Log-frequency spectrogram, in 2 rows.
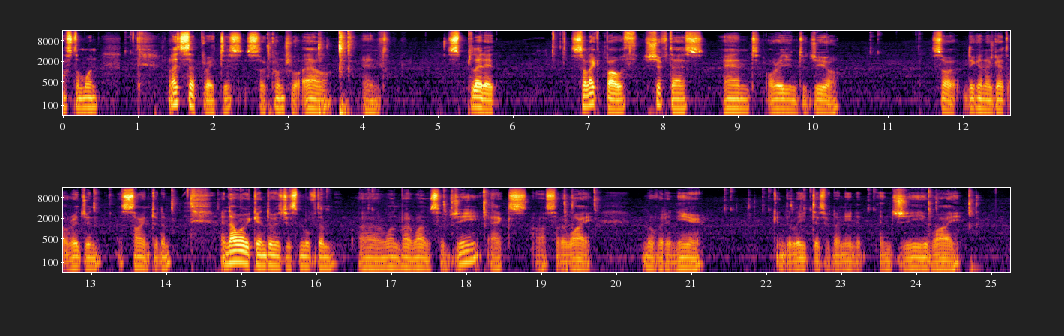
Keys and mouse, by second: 0.7 Tab, 2.6 ctrl+l, 3.2 p, 4.9 Tab, 7.7 shift+s, 13.2 shift+middle click, 14.3 shift+middle click, 14.8 middle click, 15.4 click, 15.9 click, 17.6 g, 22.3 x, 23.3 click, 24.1 g.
